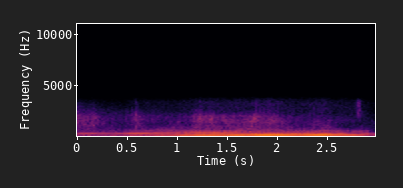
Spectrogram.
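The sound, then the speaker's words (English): Engine of a souped-up, lifted Toyota Tacoma pickup truck: a low, rumbling, continuous drone that swells slightly in loudness through the middle, with no voices. “That was a Tacoma. A souped-up Tacoma.”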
